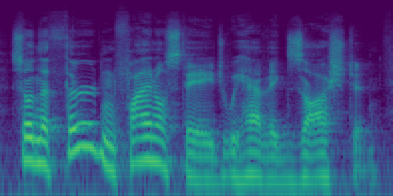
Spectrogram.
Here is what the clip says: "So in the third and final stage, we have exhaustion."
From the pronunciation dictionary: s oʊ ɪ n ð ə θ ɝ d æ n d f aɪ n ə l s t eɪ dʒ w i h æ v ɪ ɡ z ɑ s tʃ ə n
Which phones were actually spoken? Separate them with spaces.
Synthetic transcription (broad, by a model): s oʊ ɪ n ð ə θ ɝ d n f aɪ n l s t eɪ dʒ w i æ v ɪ ɡ z ɑ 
